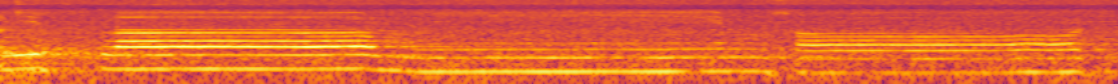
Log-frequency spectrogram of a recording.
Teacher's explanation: jadi lamnya 6 harokat, kemudian masuk diidghamkan ke mimnya 3 harokat. Mimnya 6 harokat, idharkan ke shad.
